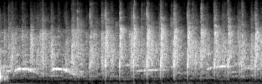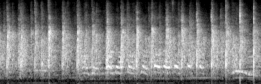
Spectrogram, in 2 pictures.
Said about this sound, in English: Well, let's clap our hands and praise his name together.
